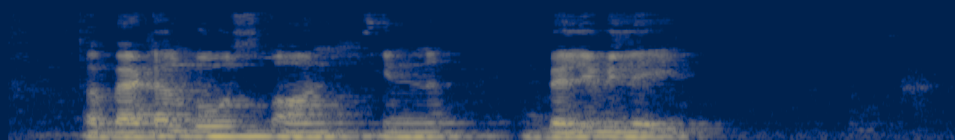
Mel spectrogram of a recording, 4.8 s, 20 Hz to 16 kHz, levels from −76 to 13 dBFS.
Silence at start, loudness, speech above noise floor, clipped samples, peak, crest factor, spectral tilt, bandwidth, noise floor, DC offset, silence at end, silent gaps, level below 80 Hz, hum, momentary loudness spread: 0.4 s; -21 LUFS; 43 dB; under 0.1%; -4 dBFS; 18 dB; -7 dB/octave; 11 kHz; -63 dBFS; under 0.1%; 1.25 s; none; -54 dBFS; none; 14 LU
